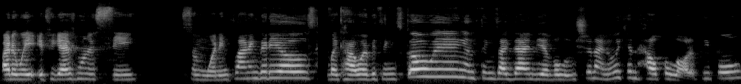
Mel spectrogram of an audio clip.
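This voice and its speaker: Speaking at a very fast pace, a woman with a high pitch uses ordinary pitch variation and big swings in loudness. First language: French. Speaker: vlogger. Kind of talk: casual chat.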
